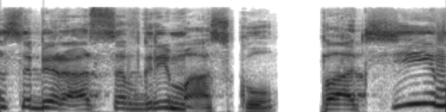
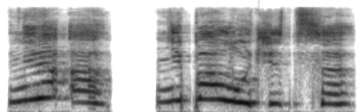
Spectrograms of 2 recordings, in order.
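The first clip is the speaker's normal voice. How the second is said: objecting. Acted. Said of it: "возразила".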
